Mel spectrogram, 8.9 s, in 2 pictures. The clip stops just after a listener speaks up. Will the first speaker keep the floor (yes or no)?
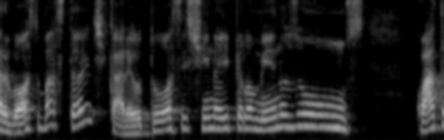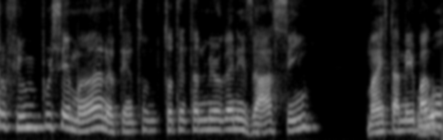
yes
